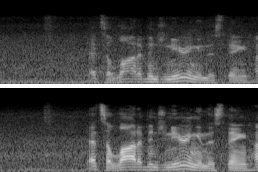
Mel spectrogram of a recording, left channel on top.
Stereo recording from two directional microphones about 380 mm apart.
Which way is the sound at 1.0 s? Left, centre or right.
Centre.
